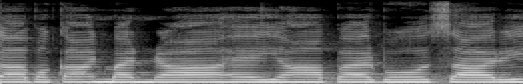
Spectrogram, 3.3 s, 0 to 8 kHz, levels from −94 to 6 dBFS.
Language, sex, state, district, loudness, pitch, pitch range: Hindi, female, Chhattisgarh, Bilaspur, -12 LUFS, 225 Hz, 225-230 Hz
